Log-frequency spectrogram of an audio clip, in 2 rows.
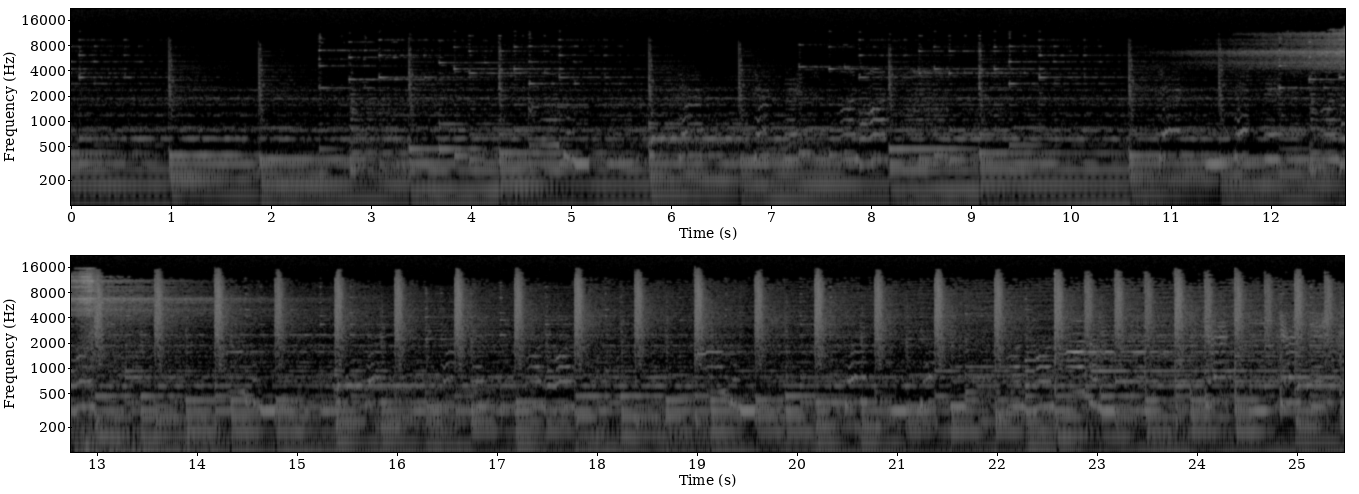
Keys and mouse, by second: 0.0-1.1 typing, 0.0 Tab, 0.1 Tab, 2.1 Tab, 2.4 shift+click, 2.7 ctrl+p, 3.0 click, 3.4 s, 4.0 s, 4.3 middle click, 4.8 g, 5.6 click, 5.7 shift+click, 5.9 g, 6.6 click, 6.7 g, 7.2 click, 7.5 Tab, 7.7 shift+s, 7.8 Tab, 9.5 shift+a, 10.9-11.3 drag, 11.9-13.9 shift+drag, 14.2 click, 15.3 shift+click, 16.4-17.5 shift+drag, 18.1-18.4 drag, 20.2 click, 20.6 KP_0, 21.5 middle click, 22.2 click, 23.4-24.1 middle drag, 24.3 click, 24.6 KP_0.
